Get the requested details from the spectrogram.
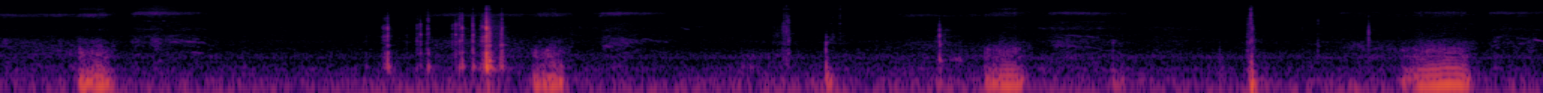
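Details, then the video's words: French Bulldog sleeping with open eyes, snoring softly: four low, grating snores spaced about three seconds apart, with some clicking and tapping sounds and the hush of a small room in between. "프렌치불독이라면 코골이 기본장착"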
